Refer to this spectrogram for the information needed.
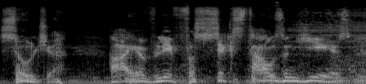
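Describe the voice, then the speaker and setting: Against clear background noise, a raspy, put-on character voice goes at a fairly slow pace. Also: man, medium pitch for a man. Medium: fan dub. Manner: exasperated, prissy.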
